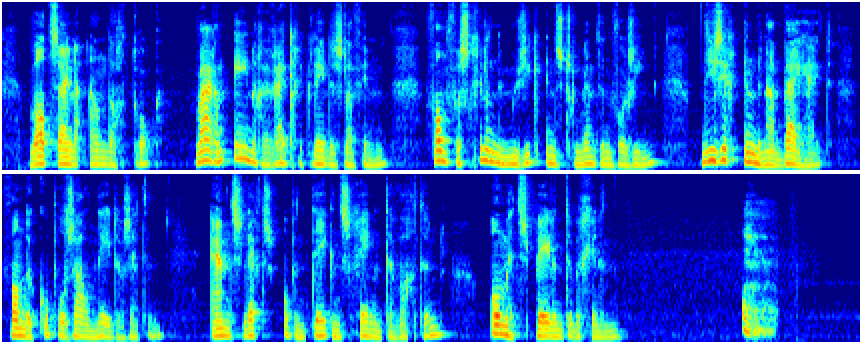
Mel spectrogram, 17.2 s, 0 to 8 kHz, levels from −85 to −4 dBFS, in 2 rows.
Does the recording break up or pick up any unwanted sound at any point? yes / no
yes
